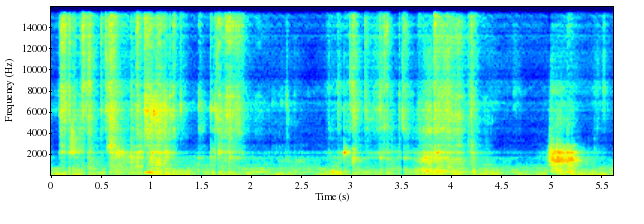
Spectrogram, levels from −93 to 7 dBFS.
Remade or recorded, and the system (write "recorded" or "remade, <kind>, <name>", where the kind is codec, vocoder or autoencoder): remade, codec, SNAC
